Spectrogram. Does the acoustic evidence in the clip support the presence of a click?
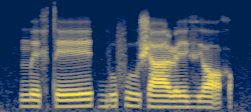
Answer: no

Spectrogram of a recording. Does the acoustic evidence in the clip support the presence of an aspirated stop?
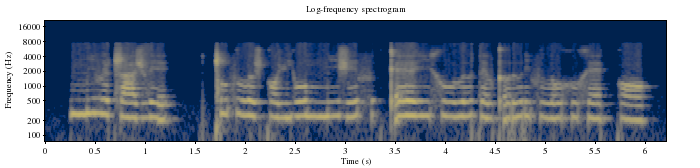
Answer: no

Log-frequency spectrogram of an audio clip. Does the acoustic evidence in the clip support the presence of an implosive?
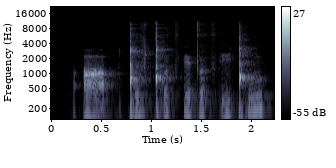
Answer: no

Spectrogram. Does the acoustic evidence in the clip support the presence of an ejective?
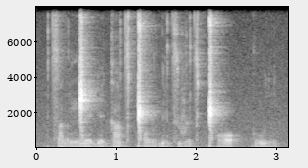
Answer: no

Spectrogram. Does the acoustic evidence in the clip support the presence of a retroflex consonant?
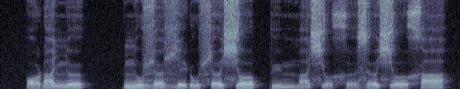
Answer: yes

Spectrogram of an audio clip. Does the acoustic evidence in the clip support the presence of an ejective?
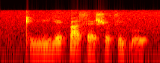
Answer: yes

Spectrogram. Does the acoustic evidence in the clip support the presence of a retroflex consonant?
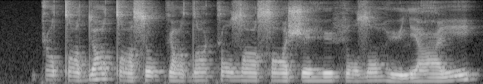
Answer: no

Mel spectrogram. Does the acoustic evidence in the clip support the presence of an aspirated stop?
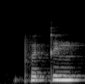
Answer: yes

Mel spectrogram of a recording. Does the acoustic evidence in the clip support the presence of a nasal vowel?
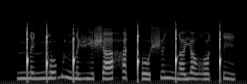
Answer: no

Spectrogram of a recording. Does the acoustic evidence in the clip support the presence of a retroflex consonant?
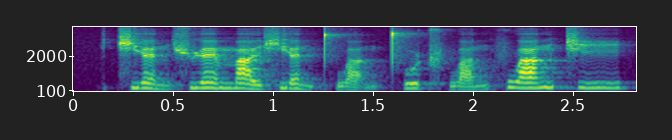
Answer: yes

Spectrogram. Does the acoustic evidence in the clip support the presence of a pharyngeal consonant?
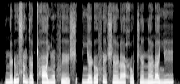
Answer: yes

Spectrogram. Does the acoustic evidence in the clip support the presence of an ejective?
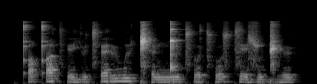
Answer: yes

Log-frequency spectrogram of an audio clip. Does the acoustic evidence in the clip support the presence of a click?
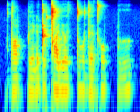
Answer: yes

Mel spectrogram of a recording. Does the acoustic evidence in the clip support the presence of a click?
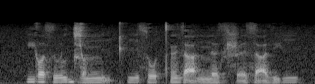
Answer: no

